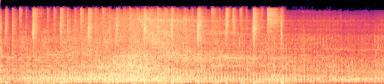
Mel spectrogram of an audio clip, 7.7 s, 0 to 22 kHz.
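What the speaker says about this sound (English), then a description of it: "Ka-25 submarine Hunter starts off from the deck of the aircraft-carrying cruiser to perform a demo flight" A Ka-25 anti-submarine helicopter lifts off from the deck of an aircraft-carrying cruiser, its rotor drone loud and steady with rapid blade thumping throughout, alone without voices.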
